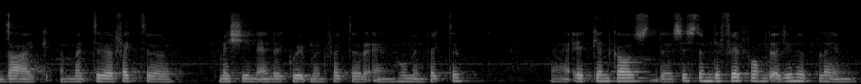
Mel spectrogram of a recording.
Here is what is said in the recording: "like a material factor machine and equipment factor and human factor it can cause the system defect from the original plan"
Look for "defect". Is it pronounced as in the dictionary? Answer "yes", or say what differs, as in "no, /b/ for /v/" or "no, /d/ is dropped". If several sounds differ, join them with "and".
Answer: no, /k/ is dropped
